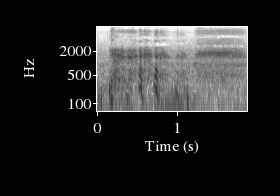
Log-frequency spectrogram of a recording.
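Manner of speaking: low-volume, unvoiced chuckle; soft laugh. Real, not acted. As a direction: chuckle softly at your own remark. Laughs at his own swearing.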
